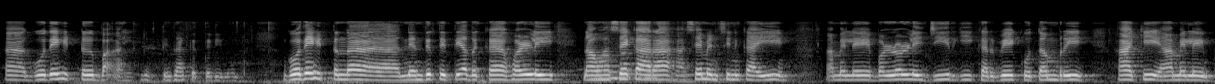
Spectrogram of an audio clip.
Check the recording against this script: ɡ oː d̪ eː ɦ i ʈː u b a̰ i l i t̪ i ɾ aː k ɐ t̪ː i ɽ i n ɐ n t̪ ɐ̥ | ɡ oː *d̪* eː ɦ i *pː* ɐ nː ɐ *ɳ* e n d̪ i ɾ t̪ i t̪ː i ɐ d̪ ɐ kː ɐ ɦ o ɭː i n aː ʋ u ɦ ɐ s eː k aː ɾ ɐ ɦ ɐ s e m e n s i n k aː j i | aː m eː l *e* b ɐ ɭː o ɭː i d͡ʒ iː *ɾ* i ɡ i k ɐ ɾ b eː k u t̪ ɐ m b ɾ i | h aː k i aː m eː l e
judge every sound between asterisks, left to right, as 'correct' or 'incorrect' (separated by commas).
correct, incorrect, incorrect, correct, correct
